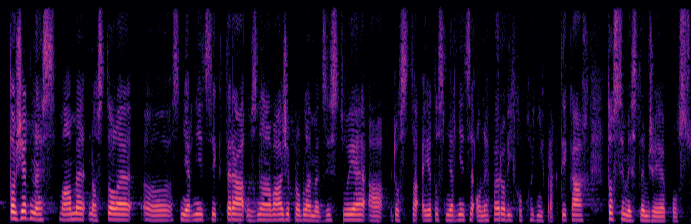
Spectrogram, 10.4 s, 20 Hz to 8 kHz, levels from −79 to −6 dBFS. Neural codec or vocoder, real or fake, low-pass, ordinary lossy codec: none; real; none; none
